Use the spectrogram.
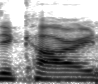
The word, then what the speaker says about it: Yakiri: I asked Yakiri before the show how to pronounce his name, and it is Yakiri, not Yakiri.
